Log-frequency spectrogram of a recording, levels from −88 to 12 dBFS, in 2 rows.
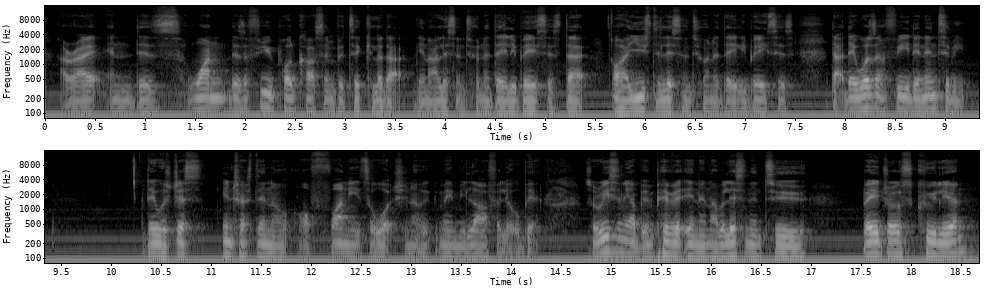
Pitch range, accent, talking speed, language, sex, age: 80-100 Hz, British, 220 wpm, English, male, 20-39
